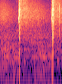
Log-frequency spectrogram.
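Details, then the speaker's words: Pneumatic radial shockwave therapy device applied to the user's own leg: two sharp, loud cracking pops about half a second apart over a steady hiss. "I can't feel much it's not really strong but if I change the frequency are gonna go to do as much much stronger"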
